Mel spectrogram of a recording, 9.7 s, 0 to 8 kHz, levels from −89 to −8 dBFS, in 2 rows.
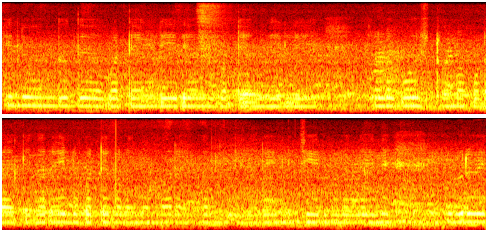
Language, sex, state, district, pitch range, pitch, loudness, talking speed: Kannada, female, Karnataka, Dakshina Kannada, 210-225 Hz, 220 Hz, -19 LUFS, 95 wpm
